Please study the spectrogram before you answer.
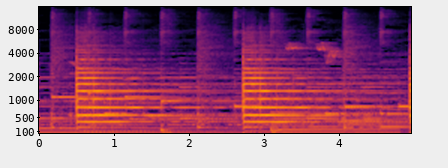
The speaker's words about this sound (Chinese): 回忆森林里响起了钟声。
